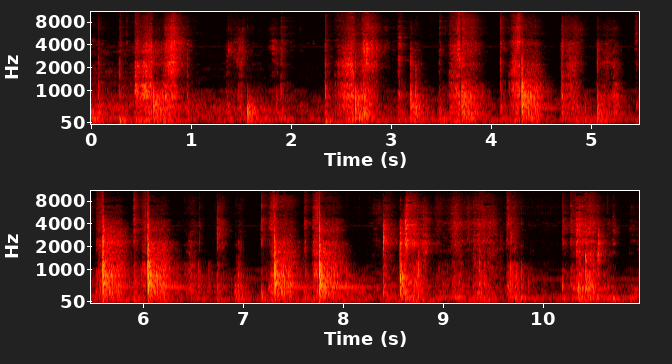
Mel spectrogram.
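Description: A kitchen knife chopping a raw carrot into chunks on a cutting board: irregular crisp knocks of the blade through the carrot onto the board, about one or two a second.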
